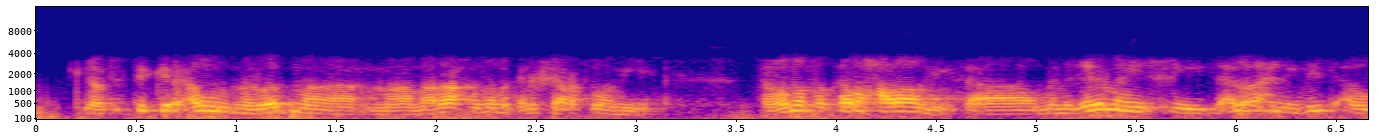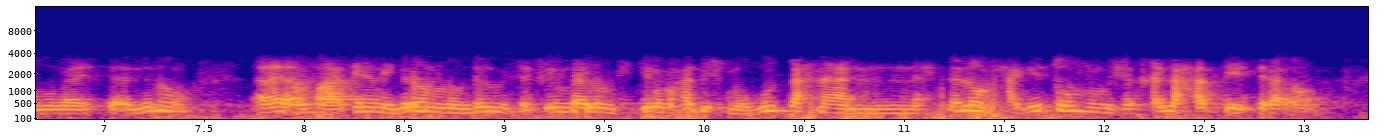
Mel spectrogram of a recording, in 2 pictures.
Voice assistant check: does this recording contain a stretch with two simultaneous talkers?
No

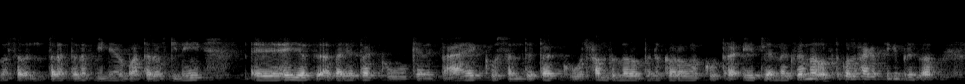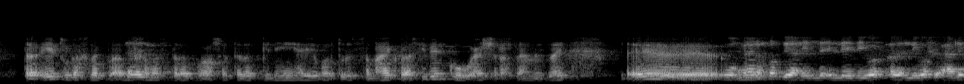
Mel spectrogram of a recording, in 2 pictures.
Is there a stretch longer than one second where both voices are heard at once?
No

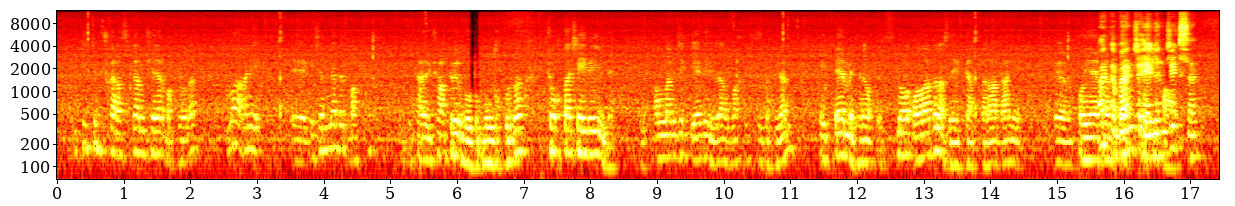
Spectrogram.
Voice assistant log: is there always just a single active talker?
No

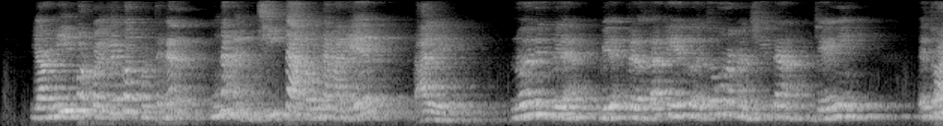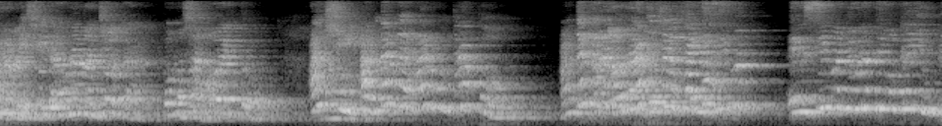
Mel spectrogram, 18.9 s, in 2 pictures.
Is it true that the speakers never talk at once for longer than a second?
No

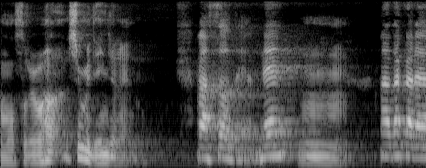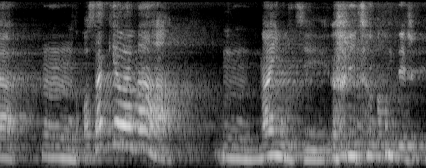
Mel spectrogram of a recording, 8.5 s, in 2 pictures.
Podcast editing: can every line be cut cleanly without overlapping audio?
Yes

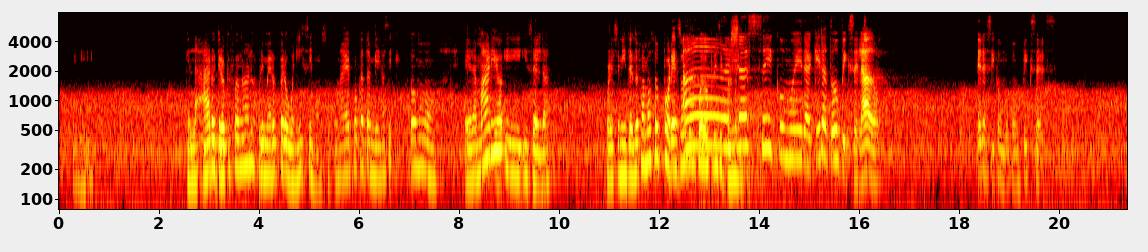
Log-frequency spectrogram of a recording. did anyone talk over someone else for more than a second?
Yes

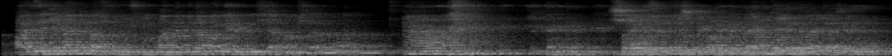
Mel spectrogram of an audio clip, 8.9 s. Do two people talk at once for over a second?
Yes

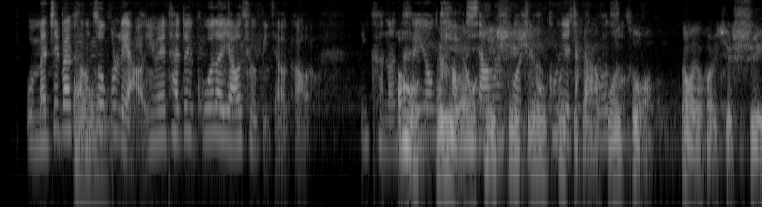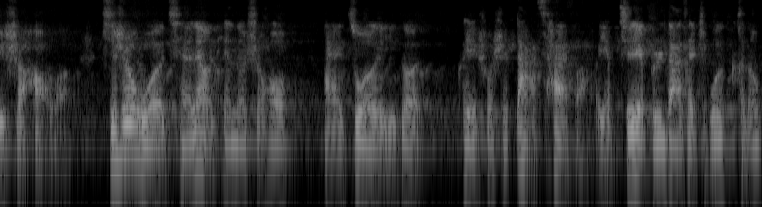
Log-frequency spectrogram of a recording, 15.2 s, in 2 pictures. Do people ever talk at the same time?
Yes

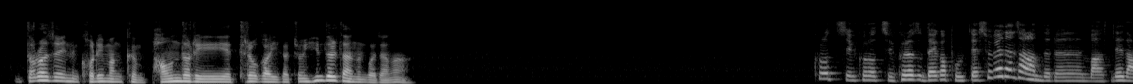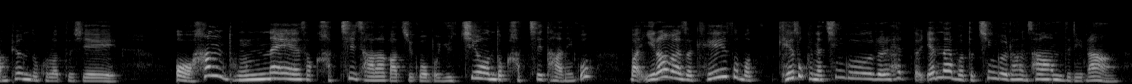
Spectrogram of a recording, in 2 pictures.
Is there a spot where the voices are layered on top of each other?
No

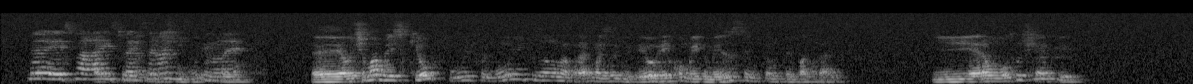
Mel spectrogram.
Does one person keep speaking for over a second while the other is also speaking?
Yes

